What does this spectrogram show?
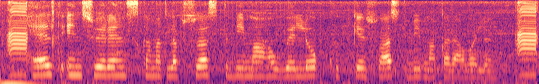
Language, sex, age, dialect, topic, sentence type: Bhojpuri, female, 18-24, Western, banking, statement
